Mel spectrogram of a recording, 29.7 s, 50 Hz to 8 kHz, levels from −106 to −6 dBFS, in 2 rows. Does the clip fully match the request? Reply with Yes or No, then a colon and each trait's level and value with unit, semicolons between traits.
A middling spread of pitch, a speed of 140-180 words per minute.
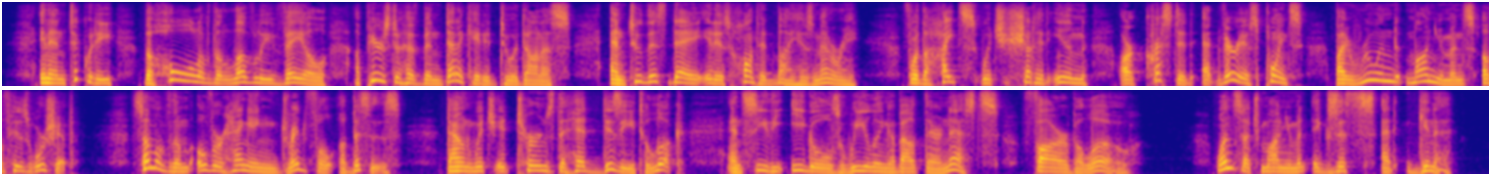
Yes: average, 4.9 semitones; average, 150 wpm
